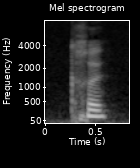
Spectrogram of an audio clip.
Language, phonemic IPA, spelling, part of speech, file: French, /kʁø/, creux, adjective, Fr-creux.ogg
- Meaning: 1. hollow 2. off-peak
